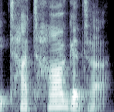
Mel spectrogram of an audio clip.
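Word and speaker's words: Tathāgata: of those and smashed them together, the correct pronunciation would be tatagata.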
